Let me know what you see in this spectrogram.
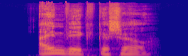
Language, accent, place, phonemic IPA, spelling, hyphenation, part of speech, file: German, Germany, Berlin, /ˈaɪ̯nveːkɡəˌʃɪʁ/, Einweggeschirr, Ein‧weg‧ge‧schirr, noun, De-Einweggeschirr.ogg
- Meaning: disposable tableware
